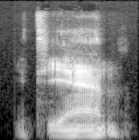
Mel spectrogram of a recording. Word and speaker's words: Etienne: Is it Travis Etienne? Is that how it's pronounced? Etienne. Etienne. Like Medellin, Etienne.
